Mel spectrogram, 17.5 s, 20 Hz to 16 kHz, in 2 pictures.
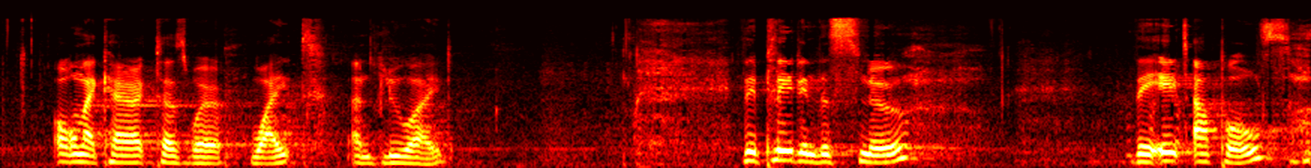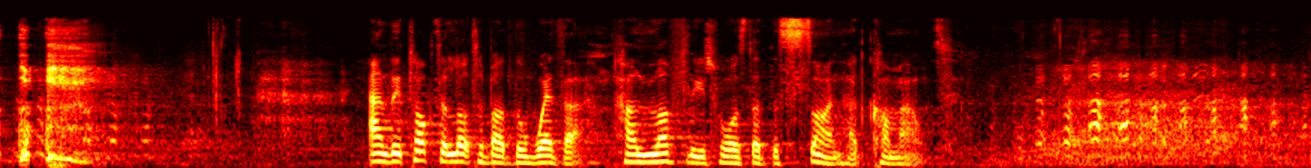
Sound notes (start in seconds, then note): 9.2 laughter; 15.4 laughter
